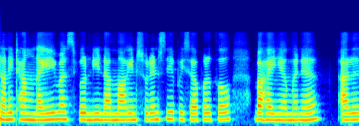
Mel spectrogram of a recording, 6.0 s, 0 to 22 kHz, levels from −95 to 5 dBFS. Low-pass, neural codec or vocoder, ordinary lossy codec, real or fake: none; codec, 16 kHz, about 1 kbps, DyCAST, with the encoder's durations; none; fake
